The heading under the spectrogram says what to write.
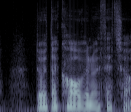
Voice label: "cof", Welsh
